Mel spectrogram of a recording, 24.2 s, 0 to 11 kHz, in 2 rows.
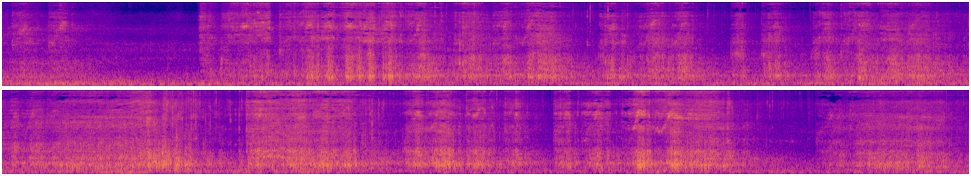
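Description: Redcat Volcano EPX RC truck with a 3500KV brushless motor on 3S being driven hard over loose dirt and gravel: tyres scraping and spitting gravel as the truck speeds up and slows, in uneven loud surges.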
